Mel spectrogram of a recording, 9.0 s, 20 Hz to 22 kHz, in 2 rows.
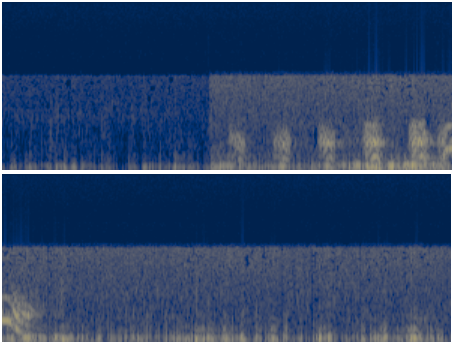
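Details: Barred owl at a nesting box in March 2026, male bringing late-night food to the female incubating three eggs; a short run of low, slurred hoots with a rising-falling ending, over steady low rumbling background noise.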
